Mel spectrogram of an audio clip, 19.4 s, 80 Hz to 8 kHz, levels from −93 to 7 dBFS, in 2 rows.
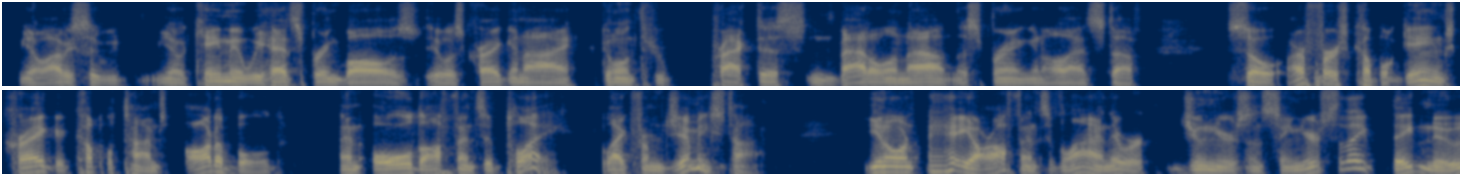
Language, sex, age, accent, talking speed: English, male, 50-69, American, 205 wpm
